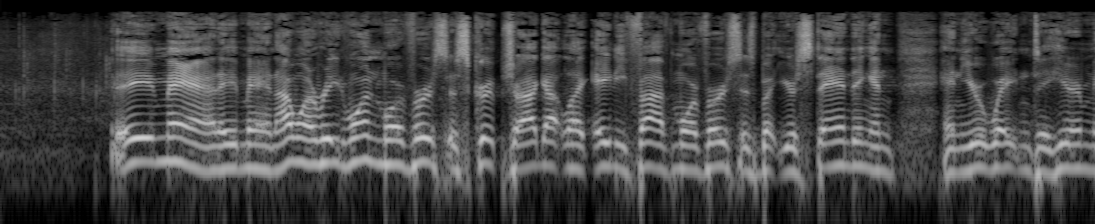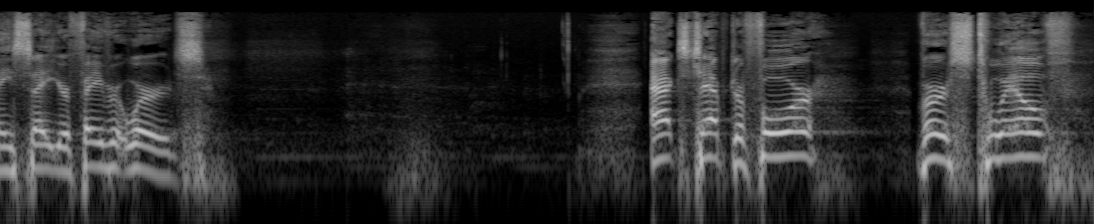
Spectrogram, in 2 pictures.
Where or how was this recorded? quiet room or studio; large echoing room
large echoing room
